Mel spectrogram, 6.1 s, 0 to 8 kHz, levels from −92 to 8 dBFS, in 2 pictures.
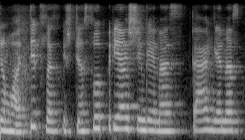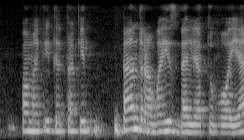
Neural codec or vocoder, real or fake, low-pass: codec, 44.1 kHz, 7.8 kbps, DAC; fake; 7.2 kHz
